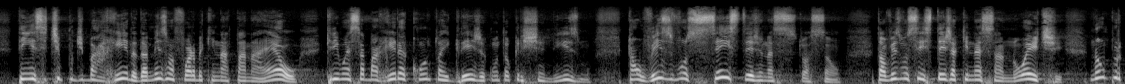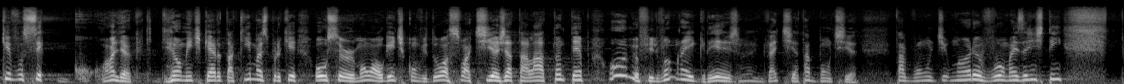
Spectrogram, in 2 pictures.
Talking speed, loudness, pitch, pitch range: 210 wpm, -19 LUFS, 195 Hz, 175-230 Hz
